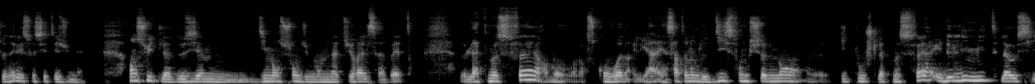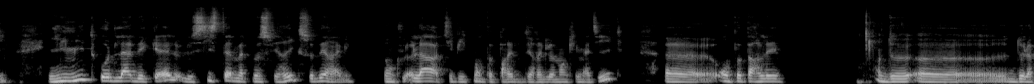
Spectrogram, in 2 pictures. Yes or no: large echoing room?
no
